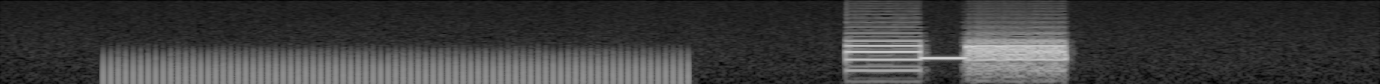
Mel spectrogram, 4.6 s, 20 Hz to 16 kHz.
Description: Caller ID data burst, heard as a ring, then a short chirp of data, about 1200 baud.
